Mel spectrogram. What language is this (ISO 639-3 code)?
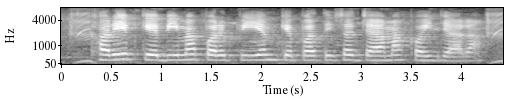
bho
